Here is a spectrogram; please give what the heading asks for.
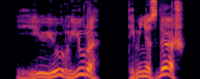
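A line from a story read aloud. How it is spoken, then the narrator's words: Trembling question. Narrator (Russian): спросил дрожащим голосом Закиров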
